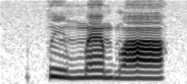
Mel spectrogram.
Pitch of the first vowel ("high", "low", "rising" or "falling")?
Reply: falling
